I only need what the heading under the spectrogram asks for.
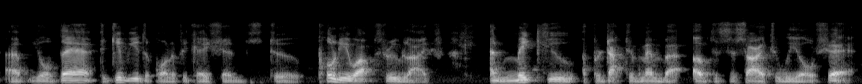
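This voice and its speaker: A man's voice: very deep voice, normal speed, slightly rough, highs cut off. A man hosting a studio interview, sniffling with a cold and talking in a chatty way full of ums and asides. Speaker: talk show host.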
